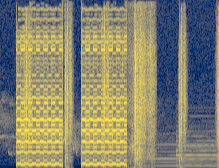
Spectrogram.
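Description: Telephone ringing: two rings of about half a second each, one right after the other, followed by a few faint clicks.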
